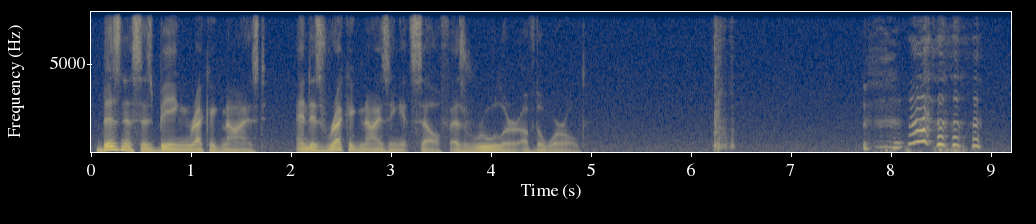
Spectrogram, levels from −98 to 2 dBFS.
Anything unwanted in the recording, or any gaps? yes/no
yes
